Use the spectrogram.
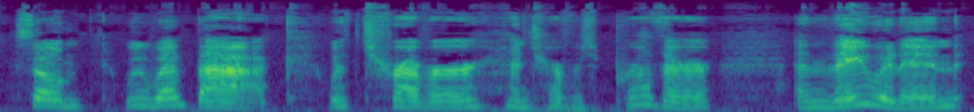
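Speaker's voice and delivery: ordinary delivery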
